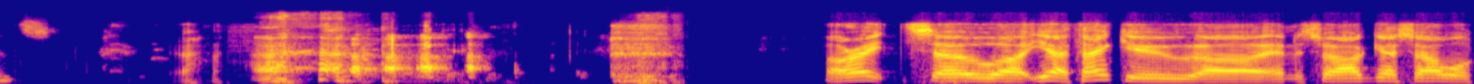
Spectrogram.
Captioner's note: laugh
